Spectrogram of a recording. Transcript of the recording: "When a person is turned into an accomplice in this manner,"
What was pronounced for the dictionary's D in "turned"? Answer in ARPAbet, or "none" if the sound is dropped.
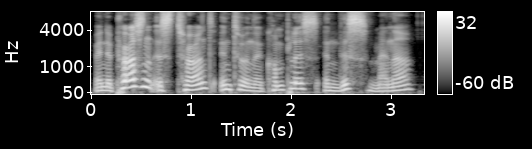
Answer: D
